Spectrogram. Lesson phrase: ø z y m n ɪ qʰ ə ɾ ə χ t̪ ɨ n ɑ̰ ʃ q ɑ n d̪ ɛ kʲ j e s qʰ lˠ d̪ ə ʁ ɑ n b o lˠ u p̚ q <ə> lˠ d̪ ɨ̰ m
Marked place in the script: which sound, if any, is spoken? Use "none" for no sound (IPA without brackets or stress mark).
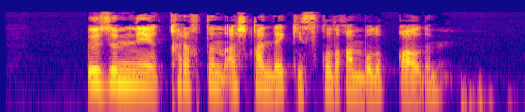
ɑ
